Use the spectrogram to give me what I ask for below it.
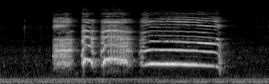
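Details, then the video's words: Close, loud rooster crow from a farm flock of at least 20 standard and bantam chicken breeds: three short choppy syllables followed by a long, even, ringing final note, nearly two seconds in all, against a quiet low hum. "20 Roosters Crowing For 20 Minutes"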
